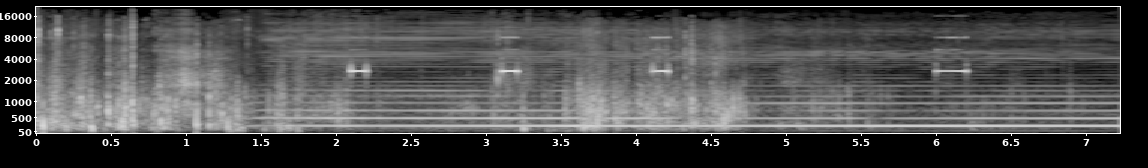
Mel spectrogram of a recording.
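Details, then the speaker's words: Gotway EXN electric unicycle opened up, cooling fan running: loud steady droning tone with buzzy edge and occasional high chirps; noise began right after the wheel fell over during trail riding. "now okay i assume that's the fan oh well oh my that doesn't sound good"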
